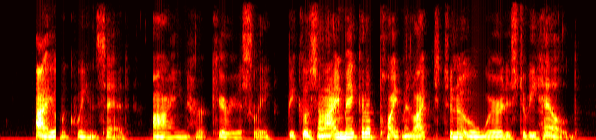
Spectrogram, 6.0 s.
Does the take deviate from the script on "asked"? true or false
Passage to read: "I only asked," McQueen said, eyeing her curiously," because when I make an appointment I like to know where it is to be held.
true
